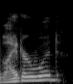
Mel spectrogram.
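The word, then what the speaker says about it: Ligertwood: How do you say her last name? Lighterwood. Lighterwood.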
